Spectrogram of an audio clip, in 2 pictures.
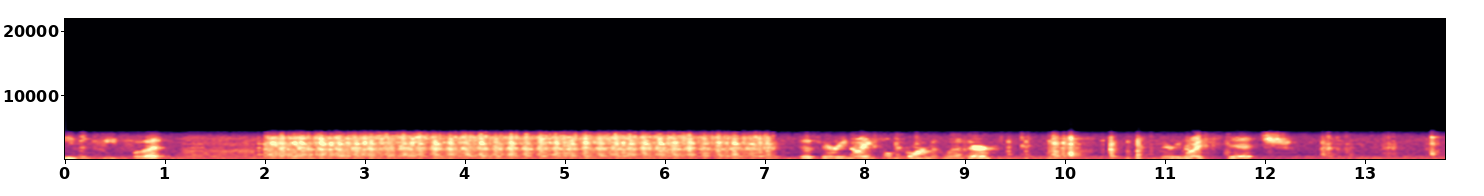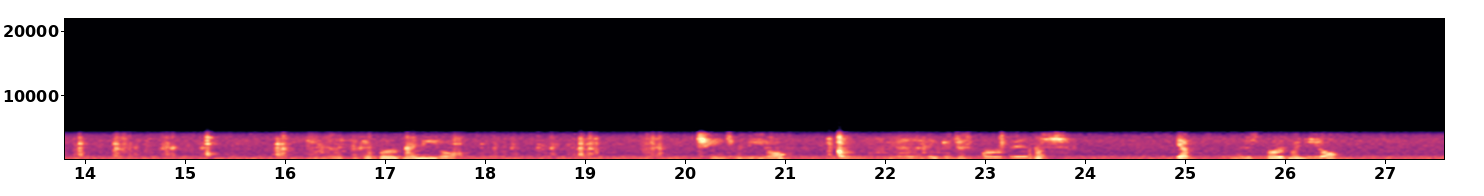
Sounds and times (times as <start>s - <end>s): Speech: 0.0s - 1.0s, 7.4s - 9.3s, 11.0s - 12.3s, 16.2s - 17.8s, 20.1s - 21.1s, 22.0s - 23.9s, 24.9s - 26.6s.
